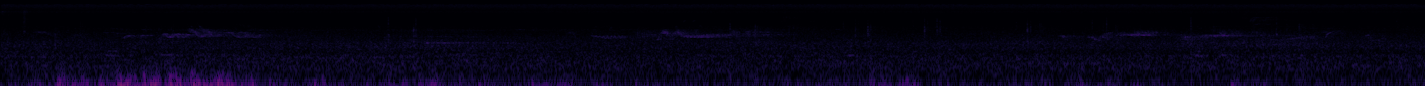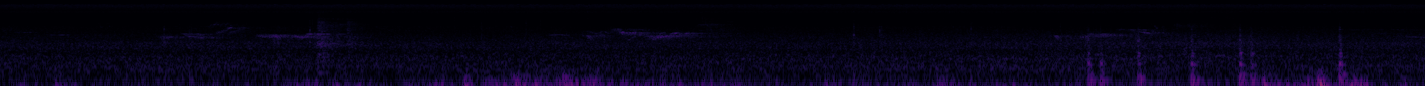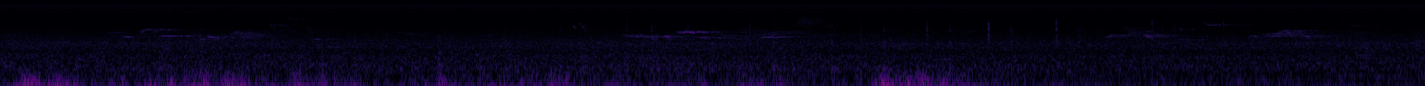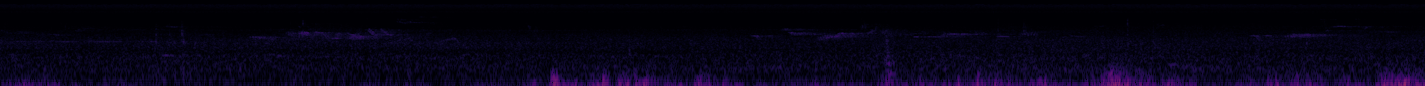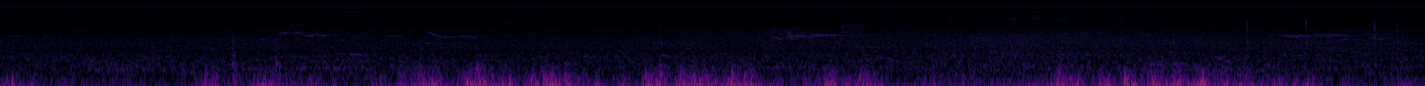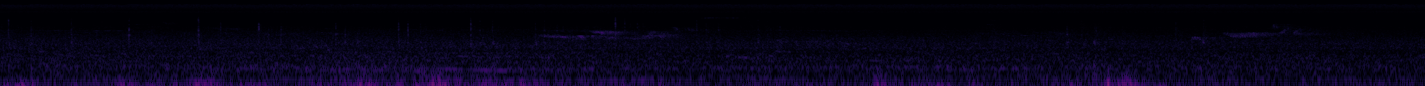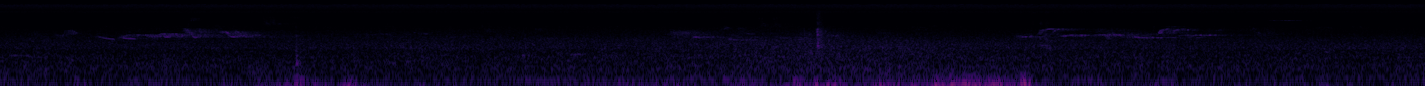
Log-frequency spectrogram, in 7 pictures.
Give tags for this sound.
ambience; ambient; atmosphere; background; city; ge; li; spring

